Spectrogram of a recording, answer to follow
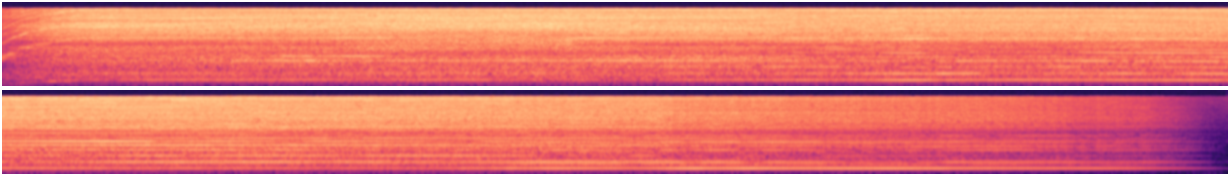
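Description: Plunge router with a dust extractor running through its hose, starting up and cutting a stopped groove in a hardwood panel. The motor whine climbs to speed in the first half second, holds steady over the extractor's hiss, and stops near the end.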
